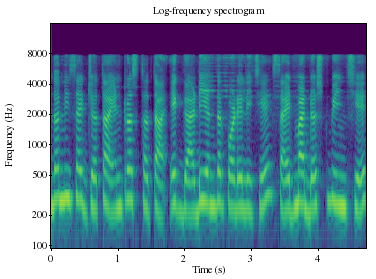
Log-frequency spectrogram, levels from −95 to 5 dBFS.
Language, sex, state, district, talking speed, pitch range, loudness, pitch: Gujarati, female, Gujarat, Gandhinagar, 175 wpm, 235-270 Hz, -19 LUFS, 250 Hz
